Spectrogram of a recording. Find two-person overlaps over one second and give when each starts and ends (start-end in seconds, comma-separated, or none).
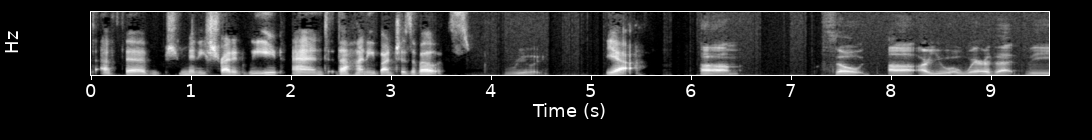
none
